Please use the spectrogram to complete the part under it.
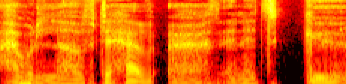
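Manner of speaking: very soft, creepy, gross half-whisper. Mocking a creepy movie villain's speech: imitating Eddie Redmayne's gross half-whisper. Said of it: "he whispers in this, like, gross".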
